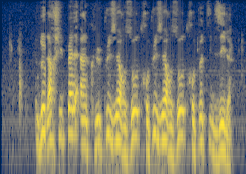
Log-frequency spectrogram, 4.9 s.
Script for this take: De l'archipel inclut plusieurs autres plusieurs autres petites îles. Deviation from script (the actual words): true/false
false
